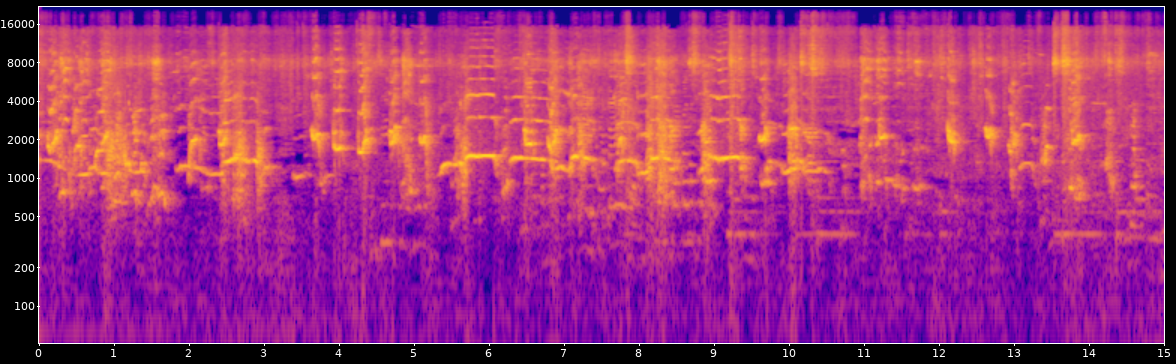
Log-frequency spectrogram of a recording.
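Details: Dobermann dog during a stud service at Bunuan, Dagupan City, Pangasinan, giving a run of high, wavering whimpers and short yips in quick succession over fifteen seconds, with people talking throughout.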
